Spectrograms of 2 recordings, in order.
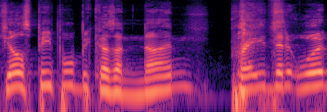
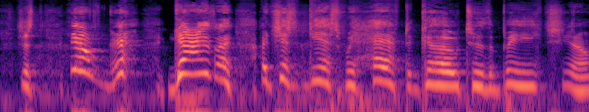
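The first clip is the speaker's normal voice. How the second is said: put-on thick, heavy Southern accent, overdone; 3 semitones higher than usual. Imitating how a group of people talk, in a heavy Southern accent. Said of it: "heavy Southern accent".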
